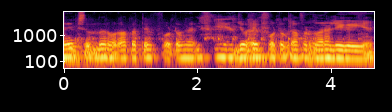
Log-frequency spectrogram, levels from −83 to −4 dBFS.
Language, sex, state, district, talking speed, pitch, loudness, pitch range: Hindi, male, Bihar, Kishanganj, 165 wpm, 150 Hz, -15 LUFS, 135-155 Hz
